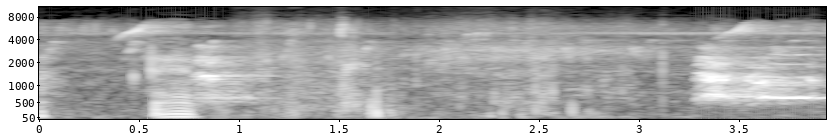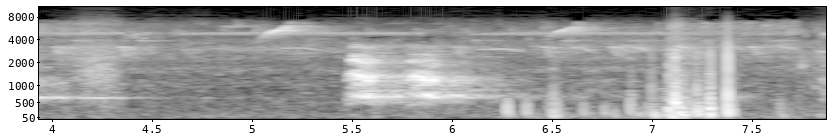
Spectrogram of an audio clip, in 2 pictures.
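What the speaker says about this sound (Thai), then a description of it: "เราไปดูนะฮะ ว่าน้องเห่าอะไรนะครับ ในบ้านนะครับ" A dog barks inside a house in several separate bursts, somewhat distant and muffled, with quiet stretches and faint chirps between the barks.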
